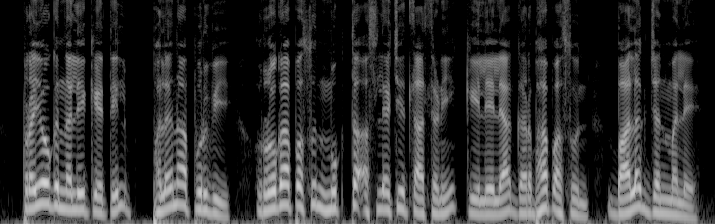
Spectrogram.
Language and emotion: Marathi, neutral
